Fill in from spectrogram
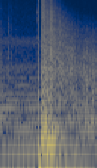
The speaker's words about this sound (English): Abisalov fired a single shot that struck Sidney in the back.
